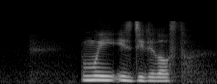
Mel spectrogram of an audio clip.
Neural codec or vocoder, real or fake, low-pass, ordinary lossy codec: codec, 16 kHz, 0.2 kbps, FocalCodec; fake; none; none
